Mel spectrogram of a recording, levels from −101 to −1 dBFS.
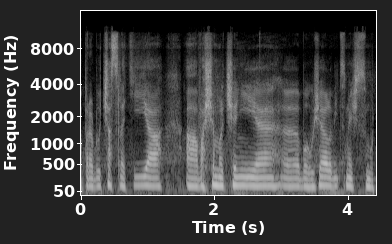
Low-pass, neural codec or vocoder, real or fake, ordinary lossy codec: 10.8 kHz; none; real; Opus, 32 kbps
